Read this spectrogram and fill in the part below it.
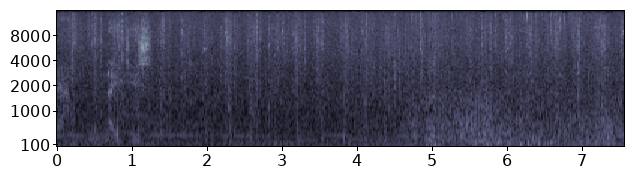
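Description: Rain falls steadily while thunder rumbles in The Witcher 3: Wild Hunt, building louder toward the end, with hoof-like clopping early on and voices in the background.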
